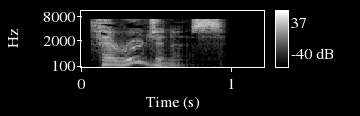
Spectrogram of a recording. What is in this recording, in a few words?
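"ferruginous", British English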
